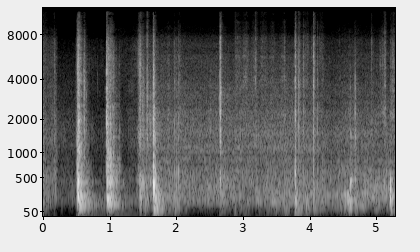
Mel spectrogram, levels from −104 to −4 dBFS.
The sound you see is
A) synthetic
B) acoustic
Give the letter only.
B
